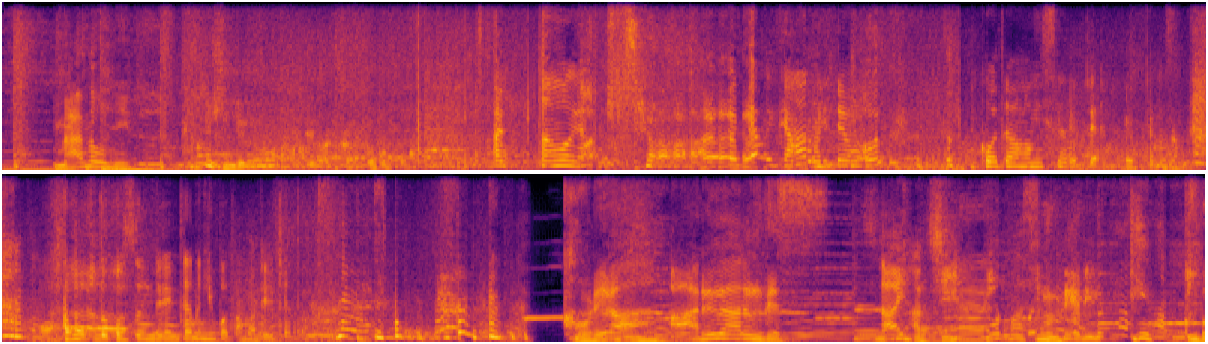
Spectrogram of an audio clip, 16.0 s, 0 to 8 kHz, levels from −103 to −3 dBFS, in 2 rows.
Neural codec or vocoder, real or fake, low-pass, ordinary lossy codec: codec, 16 kHz, 2 kbps, X-Codec, HuBERT features, trained on general audio; fake; none; none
